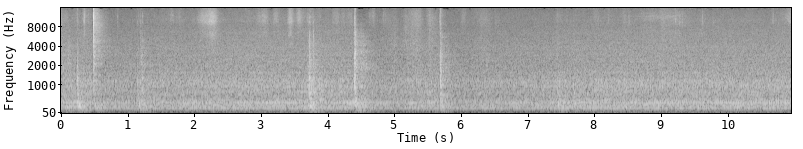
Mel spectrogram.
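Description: A few short knocks and rubs as a metal reinforcing piece is handled and pressed up against the inside of a car's roof, over a steady hum.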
